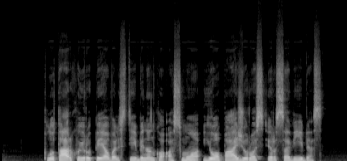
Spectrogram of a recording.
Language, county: Lithuanian, Telšiai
